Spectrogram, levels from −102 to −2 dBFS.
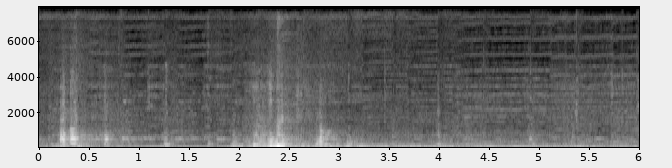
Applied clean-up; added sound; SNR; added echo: neural mask model DeepFilterNet 3.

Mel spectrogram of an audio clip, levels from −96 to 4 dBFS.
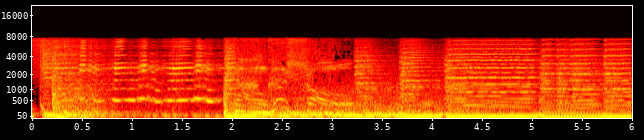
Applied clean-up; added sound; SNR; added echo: none; none; none; none.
